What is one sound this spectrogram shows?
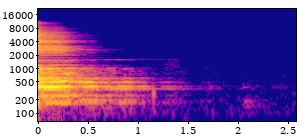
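A live band's final chord rings out and fades away.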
